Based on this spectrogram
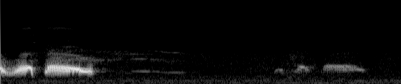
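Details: Spotted dove coo meant to provoke wild and decoy doves into calling back: one strong two-part phrase, a clipped note then a long, rough coo, followed by softer, quieter coos in the background.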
